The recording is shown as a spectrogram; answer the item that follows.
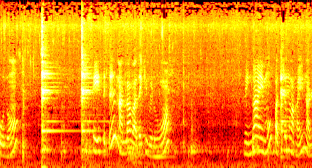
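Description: Sliced onions frying in an aluminium pot while a wooden spatula stirs them, with two sharp knocks about a second in and again shortly after. A voice runs underneath in the background.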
